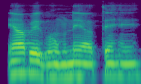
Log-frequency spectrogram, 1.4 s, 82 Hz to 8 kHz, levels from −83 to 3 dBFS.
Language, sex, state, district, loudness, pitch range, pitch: Hindi, male, Bihar, Lakhisarai, -16 LUFS, 125-145 Hz, 125 Hz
